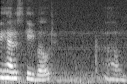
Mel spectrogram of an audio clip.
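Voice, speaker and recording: Her voice is somewhat breathy and fairly high, a woman whose pitch varies in an ordinary way. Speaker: family member recounting memories. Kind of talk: casual reminiscing interview.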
